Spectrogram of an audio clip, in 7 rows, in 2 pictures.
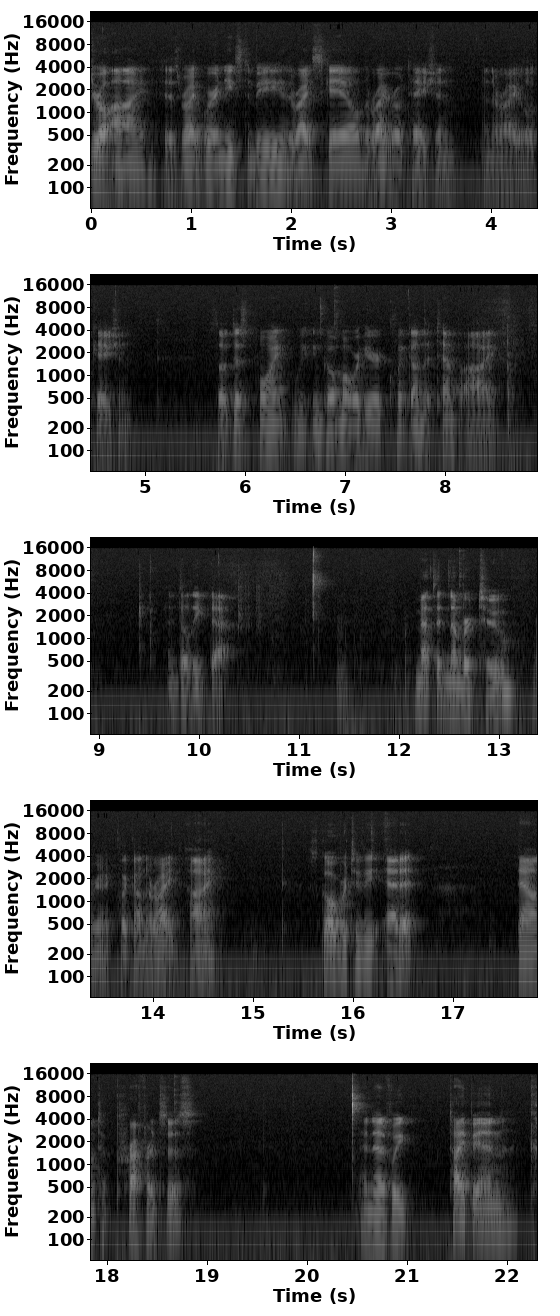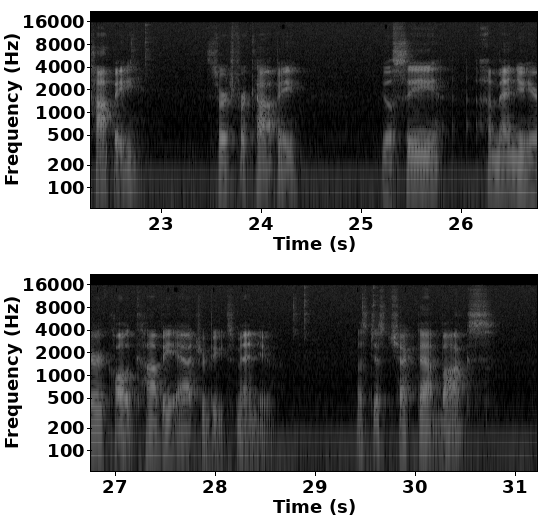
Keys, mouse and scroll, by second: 6.7 click, 7.0-12.1 drag, 9.3 Delete, 12.4-31.2 drag, 12.4 middle click, 12.4 right click, 21.1-31.2 middle drag, 21.1-31.2 right drag.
